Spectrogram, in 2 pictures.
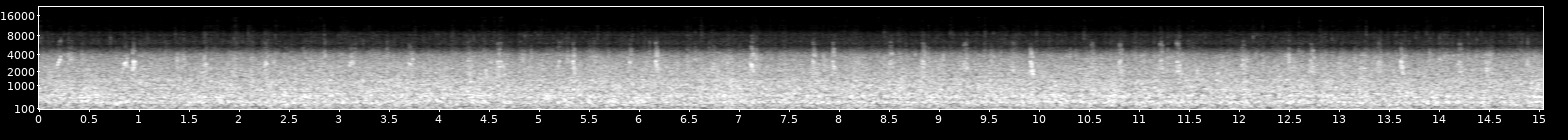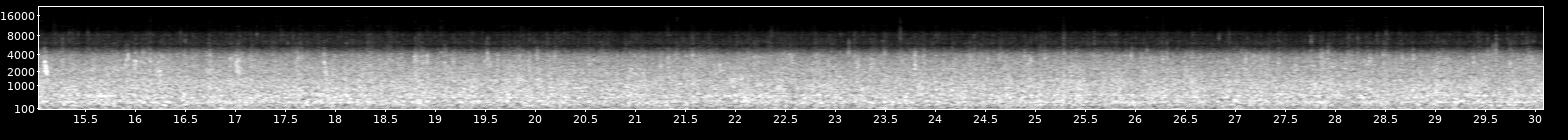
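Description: Heavy rain falling steadily: a dense, even hiss with scattered sharper drop taps.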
